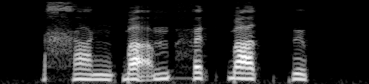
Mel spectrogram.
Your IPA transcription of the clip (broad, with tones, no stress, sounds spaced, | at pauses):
x a̤˨˩ ŋ ɓ a̰˧˥ m h ə˦˥ t̚ ɓ a˦˥ t̚ t̪ ɨ˨˩ p̚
